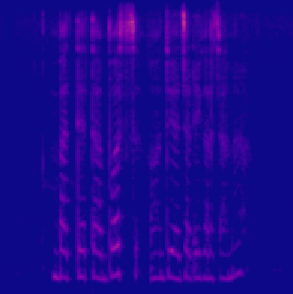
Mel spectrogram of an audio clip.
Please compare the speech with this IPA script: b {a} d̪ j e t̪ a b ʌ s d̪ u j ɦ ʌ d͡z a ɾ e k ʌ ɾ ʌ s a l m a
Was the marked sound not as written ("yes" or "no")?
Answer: no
